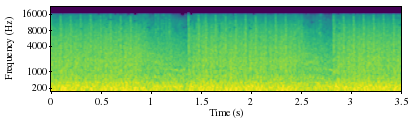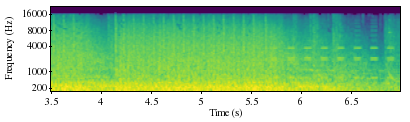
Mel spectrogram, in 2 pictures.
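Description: Rapid gunfire rattles and blasts loudly.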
